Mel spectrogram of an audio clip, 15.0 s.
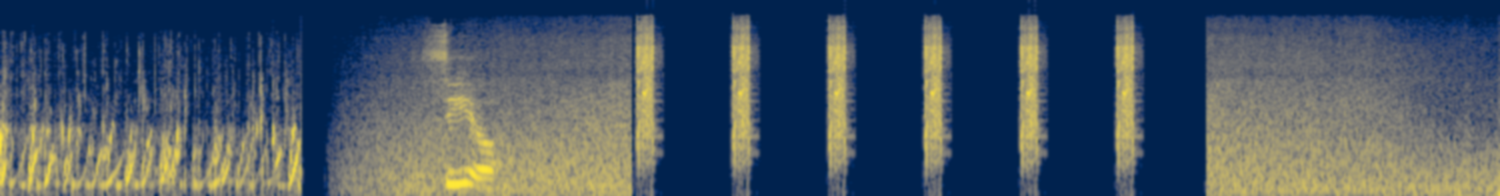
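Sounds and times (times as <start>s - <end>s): ocean surf: 3.3s - 6.4s, 12.1s - 15.0s
camera shutter clicks: 6.4s - 6.6s, 7.3s - 7.6s, 8.3s - 8.6s, 9.2s - 9.6s, 10.2s - 10.5s, 11.2s - 11.4s.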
